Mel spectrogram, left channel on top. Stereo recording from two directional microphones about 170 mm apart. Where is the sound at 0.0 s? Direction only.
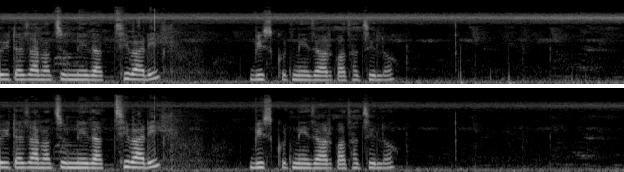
30° right (ahead or behind).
